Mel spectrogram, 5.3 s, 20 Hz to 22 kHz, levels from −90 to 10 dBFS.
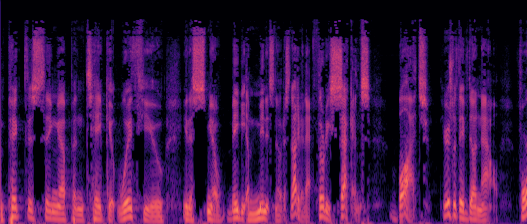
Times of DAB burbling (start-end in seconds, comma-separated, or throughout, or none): none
